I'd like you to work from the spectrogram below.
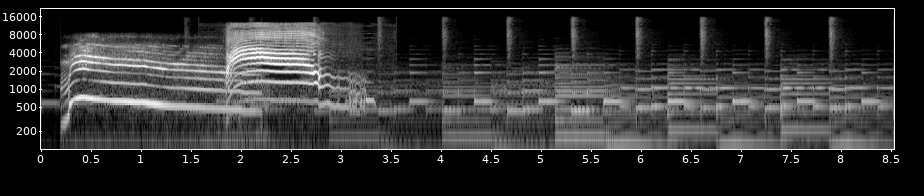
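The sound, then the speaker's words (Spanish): A child lets out two drawn-out, rising and falling kitten-like meows, loud, imitating a cat, before a bouncy plucked melody takes over. “maullo como un gatito.”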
